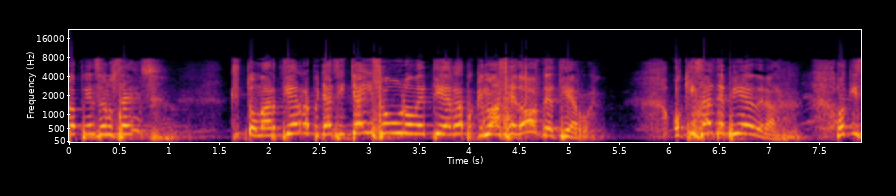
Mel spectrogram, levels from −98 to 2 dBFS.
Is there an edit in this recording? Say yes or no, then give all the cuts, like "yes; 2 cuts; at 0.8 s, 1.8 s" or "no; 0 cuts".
no; 0 cuts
